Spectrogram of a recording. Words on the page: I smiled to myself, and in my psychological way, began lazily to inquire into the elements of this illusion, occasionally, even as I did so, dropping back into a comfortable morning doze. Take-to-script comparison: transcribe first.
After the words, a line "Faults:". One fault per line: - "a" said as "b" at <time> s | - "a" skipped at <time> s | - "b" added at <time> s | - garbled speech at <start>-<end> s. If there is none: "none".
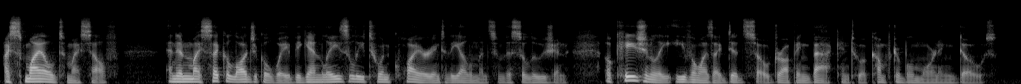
I smiled to myself, and in my psychological way, began lazily to inquire into the elements of this illusion, occasionally, even as I did so, dropping back into a comfortable morning doze.
Faults:
none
